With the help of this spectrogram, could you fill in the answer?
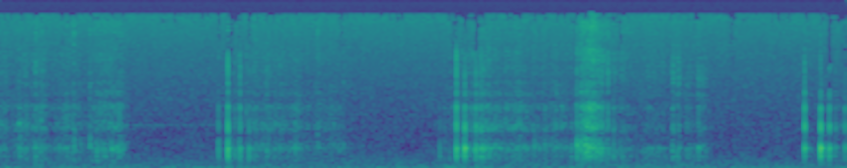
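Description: The back cover of a solid red hardcover book with a textured cloth cover, standing upright on a table, is tapped and scratched with fingernails. Quiet, dull taps with a muted mid-range tone die away almost instantly. They come at an irregular pace between soft, scratchy rubbing of the cloth.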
